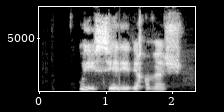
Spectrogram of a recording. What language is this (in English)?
Kabyle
